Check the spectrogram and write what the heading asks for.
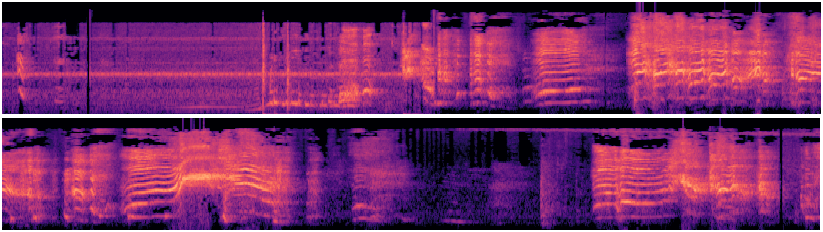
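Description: A baby laughing in repeated belly laughs, together with a woman's laughter. The laughter starts about four seconds in, pauses for a few seconds near the end and then picks up again.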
